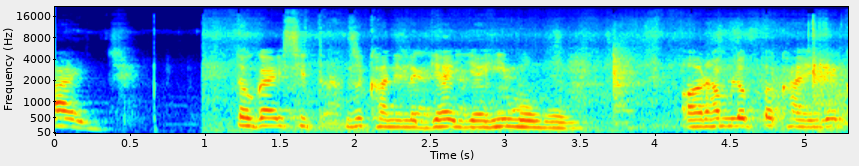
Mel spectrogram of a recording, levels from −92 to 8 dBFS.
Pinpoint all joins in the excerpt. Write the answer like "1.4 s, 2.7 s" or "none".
none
